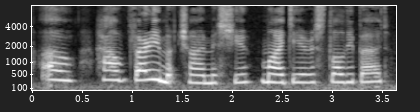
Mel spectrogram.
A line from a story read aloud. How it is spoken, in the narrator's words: crying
